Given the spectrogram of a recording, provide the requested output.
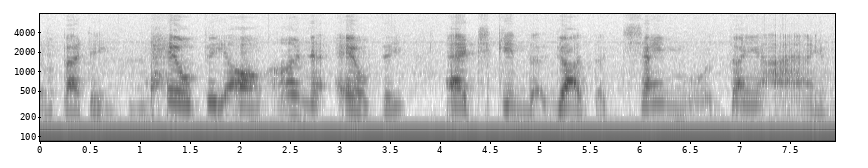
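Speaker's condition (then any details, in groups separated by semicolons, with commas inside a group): Cerebral palsy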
